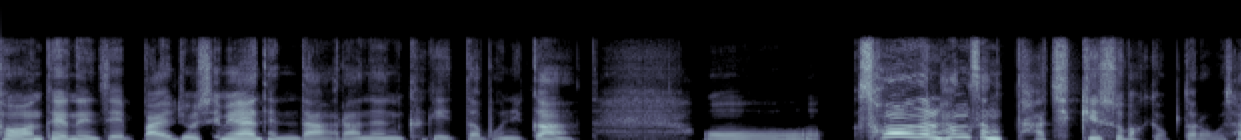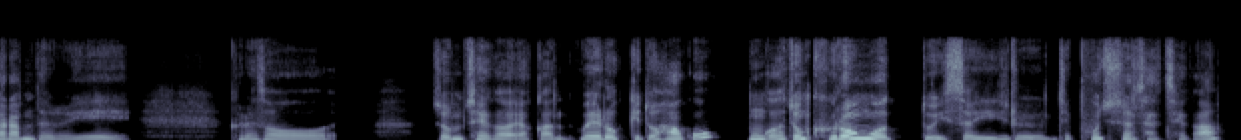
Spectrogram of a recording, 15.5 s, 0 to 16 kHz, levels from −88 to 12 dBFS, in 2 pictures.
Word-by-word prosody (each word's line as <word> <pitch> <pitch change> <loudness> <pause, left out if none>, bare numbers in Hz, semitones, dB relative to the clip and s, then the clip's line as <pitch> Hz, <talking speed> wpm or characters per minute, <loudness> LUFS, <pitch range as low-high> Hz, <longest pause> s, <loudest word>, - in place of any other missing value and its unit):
저한테는 190 -1 +2
인제 160 +1 -6
"말조심해야 210 +9 +2
된다."라는 150 -3 -4
그게 170 -2 -11
있다 150 +2 -9
보니까 150 +4 0 0.8
어 155 0 -8 0.3
선을 405 -5 +9
항상 375 -8 +4
다 - - -6
지킬 290 - +1
수밖에 200 -7 -5
없더라고요, 150 -2 -12
사람들이. 160 -9 -7 0.6
그래서 155 -3 -8 0.6
좀 220 -1 -5
제가 165 -4 -3
약간 - - -6
외롭기도 190 0 -2
하고 325 - -1 0.2
뭔가 180 0 -2
좀 255 +2 +2
그런 275 +4 +6
것도 220 -6 -1
있어요, 150 -1 -4
일을 155 +1 -9
이제 130 -2 -13
포지션 265 -7 -4
자체가. 145 - -5
180 Hz, 295 characters per minute, -24 LUFS, 155-225 Hz, 0.8 s, 선을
